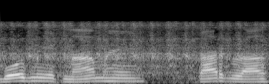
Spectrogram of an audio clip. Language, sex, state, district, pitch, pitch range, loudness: Hindi, male, Maharashtra, Gondia, 145 Hz, 130-150 Hz, -16 LUFS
